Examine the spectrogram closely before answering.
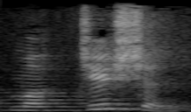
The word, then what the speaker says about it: magician: làm gì nhở thầy phù thủy đúng không magician magician Ok kết thúc là i a thì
